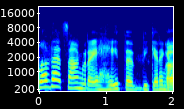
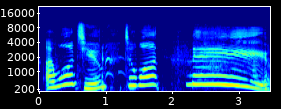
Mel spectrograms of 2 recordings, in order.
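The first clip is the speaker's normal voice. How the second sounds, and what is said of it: Sung impression of a song's opening. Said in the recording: “That's a pretty good impression of that.”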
